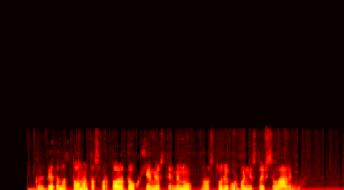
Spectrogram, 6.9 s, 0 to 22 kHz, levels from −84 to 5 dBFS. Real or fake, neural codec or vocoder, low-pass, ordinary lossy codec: real; none; 7.2 kHz; MP3, 96 kbps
